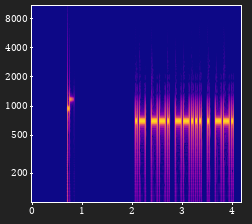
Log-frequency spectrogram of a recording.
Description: Morse code, heard as a keyed tone, about 28 wpm, 700 Hz. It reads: AG7EG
